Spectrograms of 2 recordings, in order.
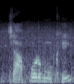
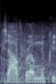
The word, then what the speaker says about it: চাপড়মুখী: ভাই আমি তোমাদের কাছে আগেই ক্ষমা চেয়ে নিচ্ছি, আমি কিছু কিছু জায়গায় চাপড়ামুখী জংশন বলেছি, আমাকে ক্ষমা করে দিও, উচ্চারণটা একটু ভুল করেছিলাম আমি, ওটা চাপড়মুখী জংশন হবে। আর এদিকে ভাই সৌন্দর্যের কিন্তু কোনো কম নেই।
